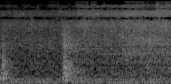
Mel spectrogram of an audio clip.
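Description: Chicken breast pieces frying in a hot pan, a steady loud sizzle with a brief stirring scrape partway through, no voices.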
